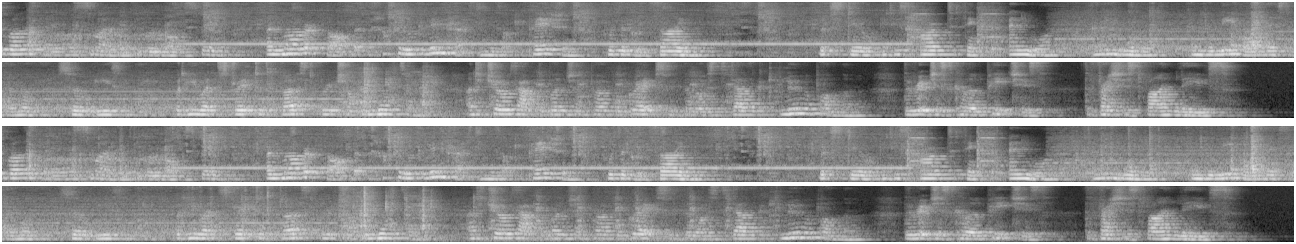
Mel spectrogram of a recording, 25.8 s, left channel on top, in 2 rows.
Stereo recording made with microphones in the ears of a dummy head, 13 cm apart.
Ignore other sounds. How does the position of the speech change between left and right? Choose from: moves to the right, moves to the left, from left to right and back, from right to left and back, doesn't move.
moves to the left.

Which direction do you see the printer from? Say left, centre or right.
right.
